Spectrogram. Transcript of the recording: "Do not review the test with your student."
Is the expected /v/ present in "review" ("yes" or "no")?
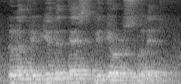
no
